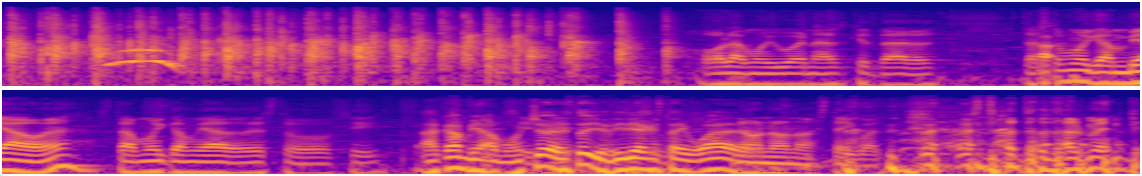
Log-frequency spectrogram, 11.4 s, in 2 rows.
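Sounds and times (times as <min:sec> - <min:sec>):
audience applause: 0:00.0 - 0:03.4
whoop or whistle: 0:00.5 - 0:01.0
speech: 0:03.5 - 0:11.3
laughter: 0:09.6 - 0:11.3.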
